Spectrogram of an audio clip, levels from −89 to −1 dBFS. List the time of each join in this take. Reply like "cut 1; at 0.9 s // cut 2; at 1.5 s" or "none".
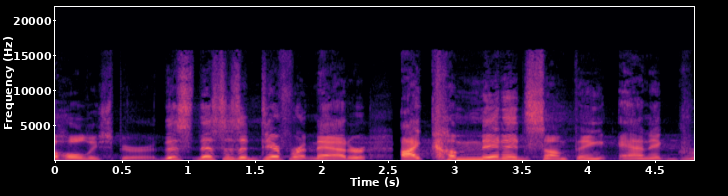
cut 1; at 2.5 s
